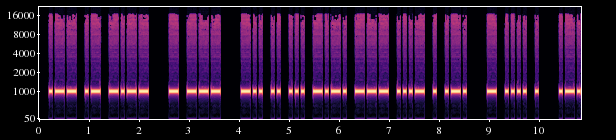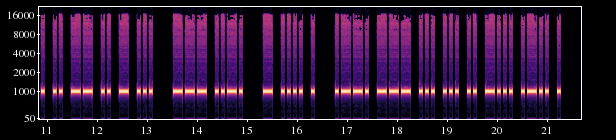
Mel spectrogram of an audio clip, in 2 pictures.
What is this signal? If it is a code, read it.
Morse code, heard as a keyed tone, about 20 wpm, 1000 Hz. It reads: WAY TO DISCOVER THE LIMITS OF THE POSSIBLE
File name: qotdfiles / 20wpm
